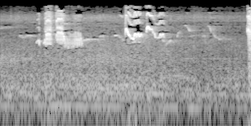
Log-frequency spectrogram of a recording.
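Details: Oriental magpie-robin song used as a lure to provoke other birds into singing: a few short, high, buzzy chirped bursts with brief gaps between them, over a faint steady background hiss.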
